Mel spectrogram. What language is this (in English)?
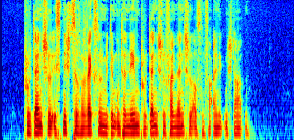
German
